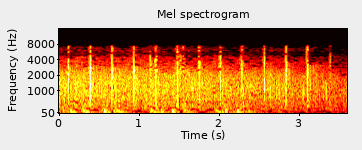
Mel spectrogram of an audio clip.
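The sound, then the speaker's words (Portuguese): Steady, rhythmic clapping with sharp claps roughly every quarter second over a dense background of scattered applause, moderately loud and without any voices, as an audience applauds the countries represented at the event. “Então, por isso, eu peço uma salva de palmas para os nossos países aqui representados.”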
